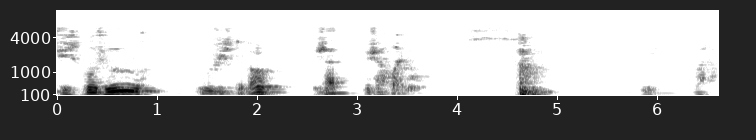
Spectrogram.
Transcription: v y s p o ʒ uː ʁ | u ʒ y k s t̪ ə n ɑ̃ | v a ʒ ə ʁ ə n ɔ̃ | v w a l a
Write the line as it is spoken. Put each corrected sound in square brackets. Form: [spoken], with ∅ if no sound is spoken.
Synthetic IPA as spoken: [ʒ] y s [k] o ʒ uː ʁ | u ʒ y [∅] s t̪ ə [m] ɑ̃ | [ʒ] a ʒ ə ʁ ə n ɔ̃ | v w a l a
